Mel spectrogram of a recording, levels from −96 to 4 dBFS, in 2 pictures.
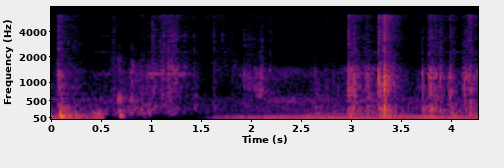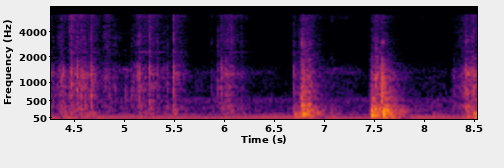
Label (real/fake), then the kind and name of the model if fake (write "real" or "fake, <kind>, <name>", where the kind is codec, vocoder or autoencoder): real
